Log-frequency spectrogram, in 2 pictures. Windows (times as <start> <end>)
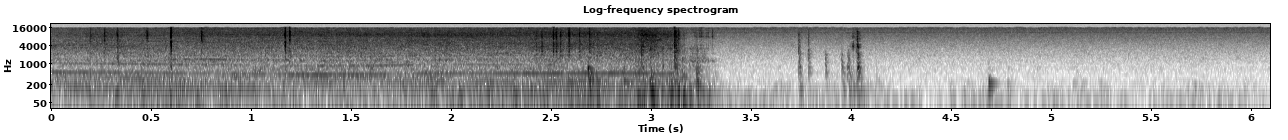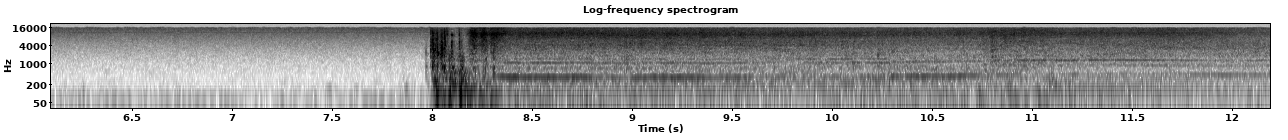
0.0 4.2, 8.0 12.1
